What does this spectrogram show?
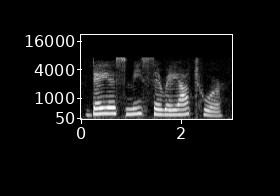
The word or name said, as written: Deus misereatur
